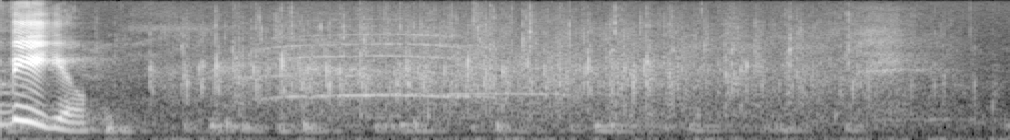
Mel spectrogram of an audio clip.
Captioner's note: audience applauds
